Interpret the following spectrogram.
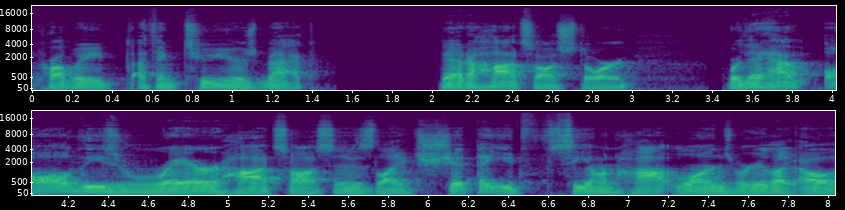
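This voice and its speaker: A man's voice: fairly low pitch, a bit bright. Young man telling a story, swearing freely. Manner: heavy casual swearing; vivid, exaggerated recounting. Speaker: podcast host. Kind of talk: casual storytelling to listeners.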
